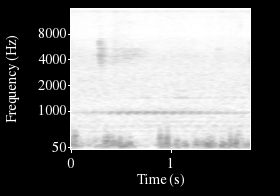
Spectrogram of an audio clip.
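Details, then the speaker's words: Air Wizard Pro 20-inch wall fan converted to a floor fan, on medium speed: thin, steady whine at one pitch under the airflow rush; owner blames a cheap Chinese motor. "just hear that whine hear that oh it's China Deluxe motor that's why it sounds so whiny"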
